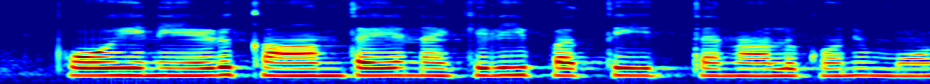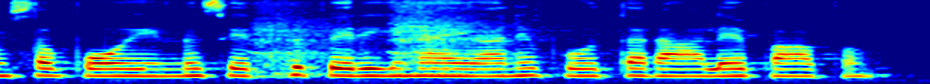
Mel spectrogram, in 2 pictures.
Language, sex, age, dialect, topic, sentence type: Telugu, female, 18-24, Telangana, agriculture, statement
